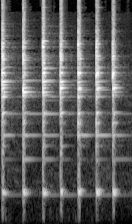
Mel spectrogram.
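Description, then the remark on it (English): A cowbell struck seven times in a quick, steady rhythm, each hit a bright, metallic clang with a sharp attack and a short ringing decay. No voices. “Just hit the bell.”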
